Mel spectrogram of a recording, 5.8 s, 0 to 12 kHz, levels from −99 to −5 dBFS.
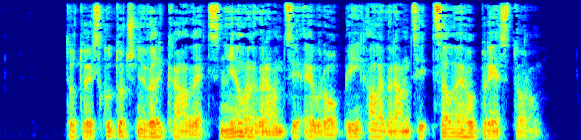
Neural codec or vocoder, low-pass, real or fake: none; 10.8 kHz; real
